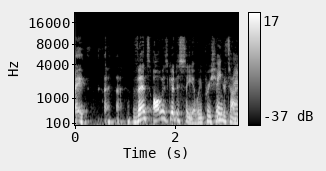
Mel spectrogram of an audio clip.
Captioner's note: chuckles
